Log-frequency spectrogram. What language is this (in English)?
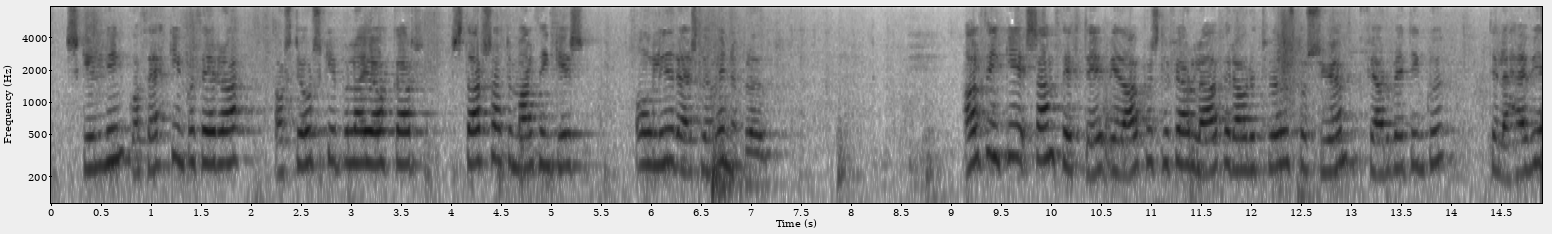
Icelandic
